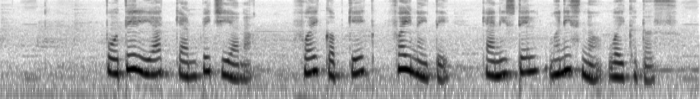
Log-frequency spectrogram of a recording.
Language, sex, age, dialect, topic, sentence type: Marathi, female, 25-30, Northern Konkan, agriculture, statement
